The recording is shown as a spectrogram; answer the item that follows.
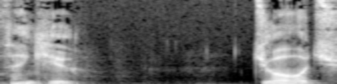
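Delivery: shaky, trembling, fearful, frightened voice. Shaking with fear and cold, he adds his thanks after the others: softly, shaking with fear. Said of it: "Tim added softly".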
